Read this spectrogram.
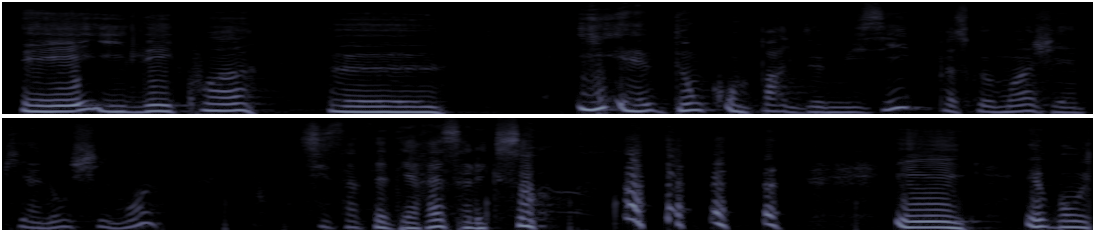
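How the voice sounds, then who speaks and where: Warm-voiced man preaching like a storyteller. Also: high voice, no echo. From Madagascar. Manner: chatty, addresses listeners directly, slows down for key phrases. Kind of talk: informal storytelling sermon. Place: church service.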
